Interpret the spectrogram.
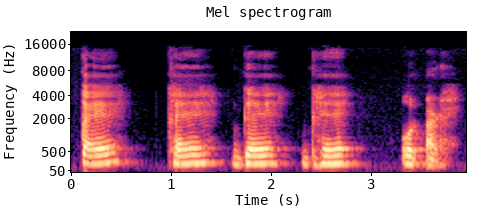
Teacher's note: कै, ख, ग, घ और अड़ हिंदी में कोमल तालव्य व्यंजन है, क्योंकि इनका उच्चारण स्थान कोमल तालु, कंठ के ऊपर का स्थान से होता है। संस्कृत में ये कंठे वर्ण थे, किंतु पिछले 2500 वर्षों से इनका उच्चारण स्थान कंठ से थोड़ा ऊपर कोमल तालु से हो गया है।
